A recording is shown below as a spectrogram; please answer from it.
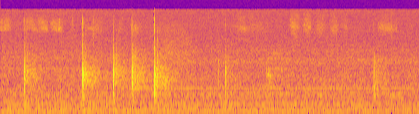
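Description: Chalk tapping and scratching on a blackboard as letters are written: a quick cluster of short, sharp taps in the first second and a half, then a faint scratch and one more tap near the end.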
